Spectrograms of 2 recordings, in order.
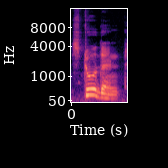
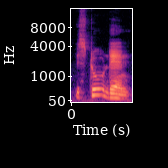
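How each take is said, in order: First: Said in the usual way. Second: "student" in two beats, stu, dent; split into syllables. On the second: Shown as a demonstration. Teacher showing learners the two syllables, "student" split in two. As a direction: say "student" with a small break after stu. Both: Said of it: "each of these words has two syllables".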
